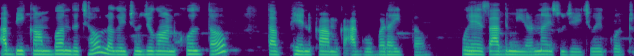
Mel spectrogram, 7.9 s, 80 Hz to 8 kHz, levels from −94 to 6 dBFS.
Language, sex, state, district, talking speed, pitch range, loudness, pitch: Angika, female, Bihar, Bhagalpur, 175 wpm, 160-185 Hz, -25 LUFS, 175 Hz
